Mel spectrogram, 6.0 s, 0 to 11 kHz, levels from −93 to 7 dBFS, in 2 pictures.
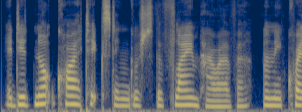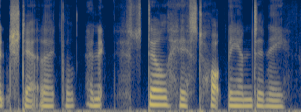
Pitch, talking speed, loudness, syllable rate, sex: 200 Hz, 170 wpm, -19 LUFS, 5.9 syllables/s, female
